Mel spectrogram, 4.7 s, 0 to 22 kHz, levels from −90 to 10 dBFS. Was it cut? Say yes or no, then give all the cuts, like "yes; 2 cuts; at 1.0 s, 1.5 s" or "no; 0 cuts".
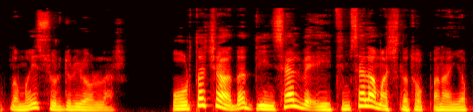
no; 0 cuts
